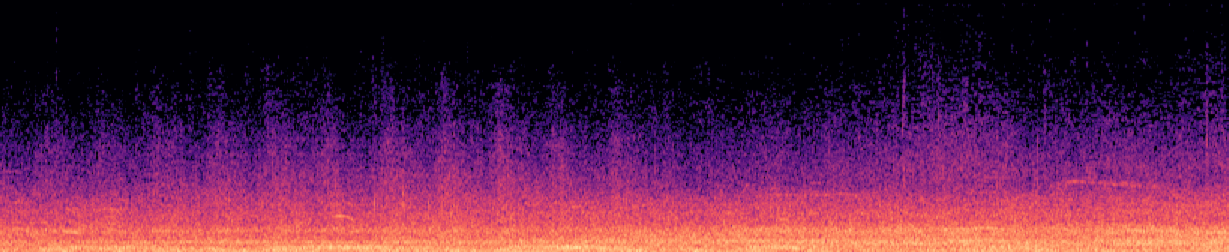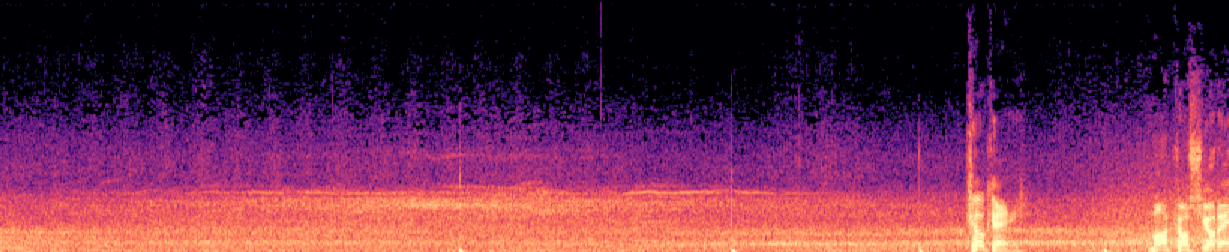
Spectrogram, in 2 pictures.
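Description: A stadium crowd roars steadily in a large open arena.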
